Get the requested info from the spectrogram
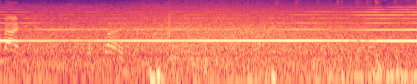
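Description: Bondi Beach shark alarm sounding one steady, unbroken tone, the signal for surfers and swimmers to leave the water because a shark has been sighted.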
